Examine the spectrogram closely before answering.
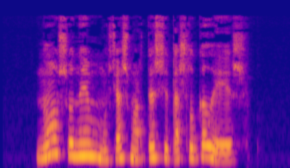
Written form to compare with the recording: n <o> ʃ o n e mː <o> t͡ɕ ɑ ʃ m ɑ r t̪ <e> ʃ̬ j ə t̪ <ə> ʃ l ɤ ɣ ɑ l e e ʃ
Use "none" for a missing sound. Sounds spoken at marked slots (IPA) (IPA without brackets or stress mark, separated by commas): o, u, e, ɑ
